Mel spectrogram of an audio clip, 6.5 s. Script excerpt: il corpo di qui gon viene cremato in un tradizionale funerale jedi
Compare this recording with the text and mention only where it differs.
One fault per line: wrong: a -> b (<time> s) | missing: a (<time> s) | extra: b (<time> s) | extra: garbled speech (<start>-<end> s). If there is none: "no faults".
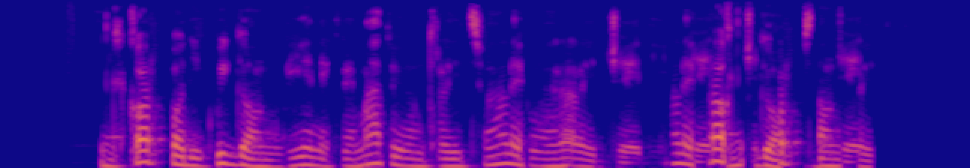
extra: garbled speech (4.5-5.8 s)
